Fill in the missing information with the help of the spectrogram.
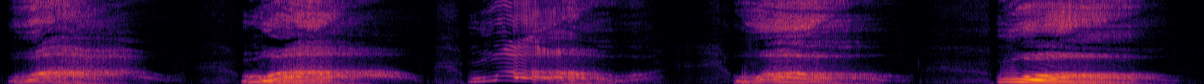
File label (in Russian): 5 variantov vau muzhchina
